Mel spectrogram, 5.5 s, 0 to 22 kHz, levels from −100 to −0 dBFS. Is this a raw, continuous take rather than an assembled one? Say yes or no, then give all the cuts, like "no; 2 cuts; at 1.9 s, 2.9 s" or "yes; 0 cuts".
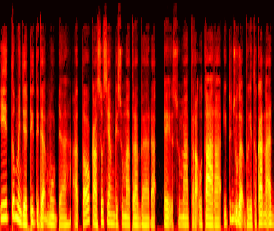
yes; 0 cuts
